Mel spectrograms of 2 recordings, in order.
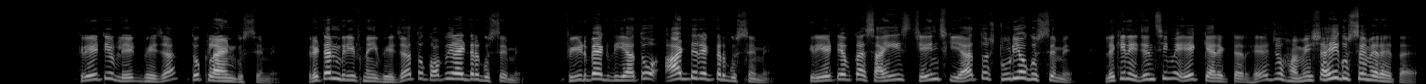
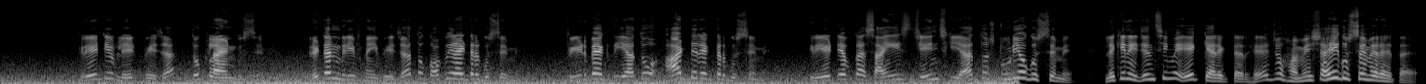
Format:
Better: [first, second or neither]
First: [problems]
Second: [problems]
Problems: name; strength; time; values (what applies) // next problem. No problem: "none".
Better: first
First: none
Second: wind noise on the microphone; occasional gusts; until 10 s; 15 dB below the speech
